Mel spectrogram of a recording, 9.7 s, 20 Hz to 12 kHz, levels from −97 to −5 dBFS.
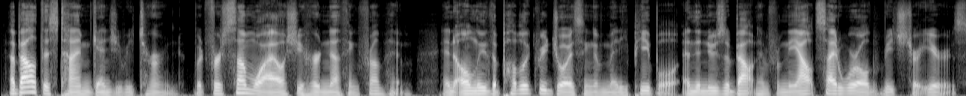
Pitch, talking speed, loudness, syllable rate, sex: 105 Hz, 210 wpm, -21 LUFS, 5.5 syllables/s, male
